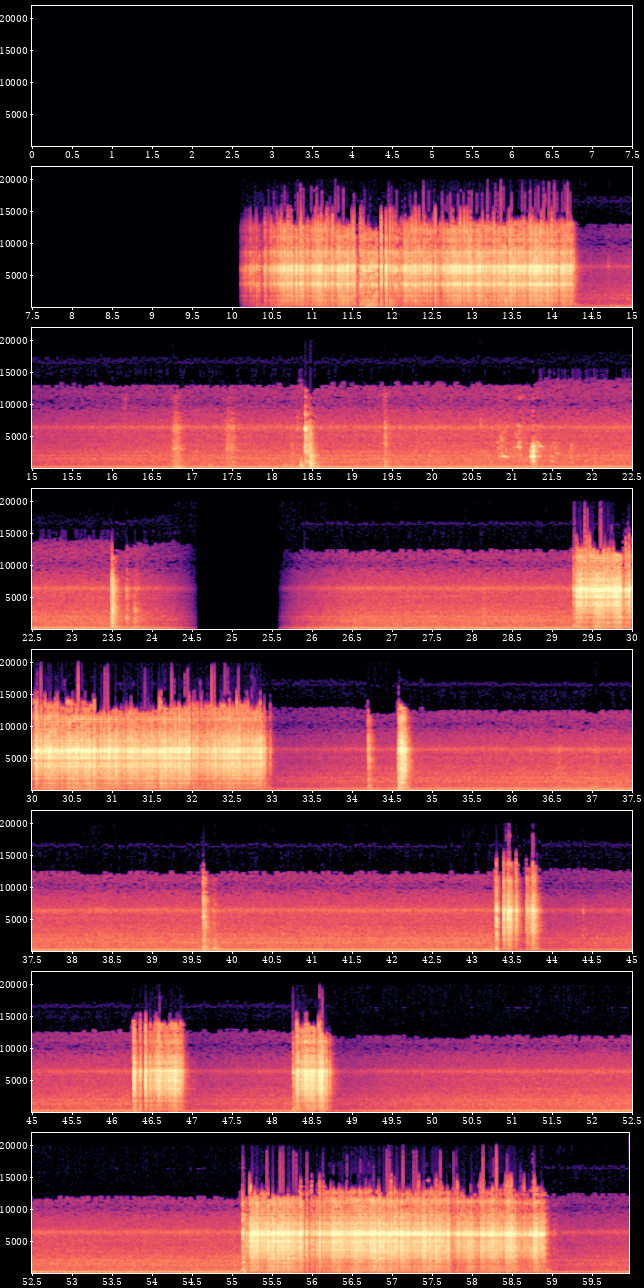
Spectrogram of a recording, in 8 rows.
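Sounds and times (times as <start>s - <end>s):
welding arc crackling: 10.1s - 14.4s, 29.2s - 33.0s, 34.6s - 34.8s, 43.3s - 43.9s, 46.2s - 47.0s, 48.3s - 48.8s, 55.1s - 59.0s
steady hum: 10.2s - 24.6s, 25.6s - 59.9s.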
